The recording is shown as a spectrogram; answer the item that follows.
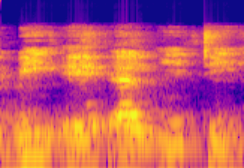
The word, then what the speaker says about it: valet: Valet, V-A-L-E-T. Here T is silent. It's pronounced as valet, and it means personal attendant or servant.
